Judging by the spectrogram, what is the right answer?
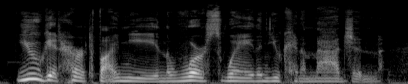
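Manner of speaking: deep, scary voice with a static quality. A narrator reads Alistair's line to the lizard demon; deep, scary, static voice. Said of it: "in his deep, scary, static voice".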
